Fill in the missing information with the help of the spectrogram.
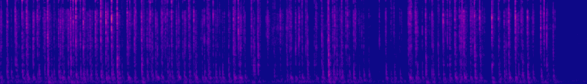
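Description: Fingertips type rapidly on a MacBook Air keyboard with black plastic keycaps in a silver aluminium body, heard close up. A dense stream of quick, light clicks and taps runs almost continuously, with a few brief pauses, then fades to quiet at the end.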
